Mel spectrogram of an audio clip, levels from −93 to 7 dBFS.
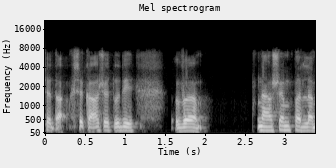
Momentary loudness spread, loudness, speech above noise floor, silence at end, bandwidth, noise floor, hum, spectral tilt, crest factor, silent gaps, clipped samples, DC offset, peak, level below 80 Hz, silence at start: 12 LU; -17 LUFS; 64 dB; 0 s; 8 kHz; -80 dBFS; none; -6 dB/octave; 16 dB; none; under 0.1%; under 0.1%; -2 dBFS; -56 dBFS; 0 s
